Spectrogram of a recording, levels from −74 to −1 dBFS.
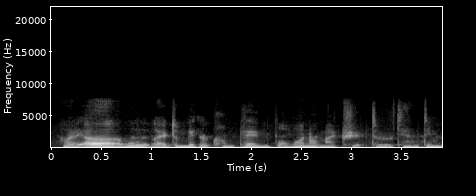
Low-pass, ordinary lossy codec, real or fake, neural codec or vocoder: none; none; fake; codec, 16 kHz, 1 kbps, X-Codec, HuBERT features, trained on general audio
